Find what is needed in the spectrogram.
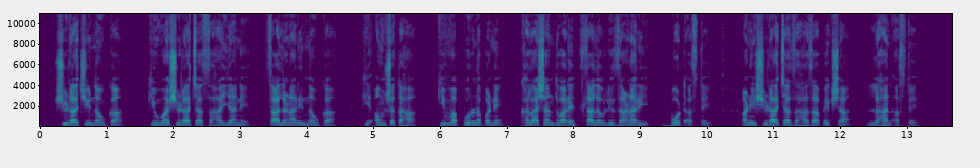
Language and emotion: Marathi, neutral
